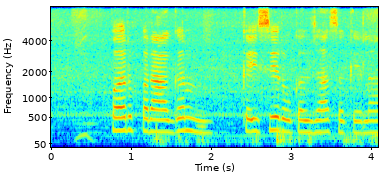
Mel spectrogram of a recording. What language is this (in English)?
Bhojpuri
